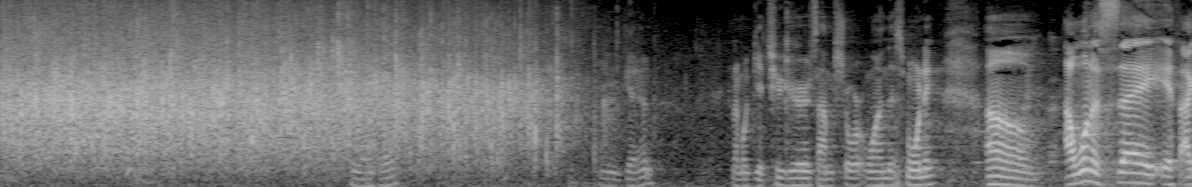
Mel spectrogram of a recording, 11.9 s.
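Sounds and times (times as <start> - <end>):
crowd applause: 0.0 - 6.2
speech: 6.4 - 6.7, 7.3 - 11.9.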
